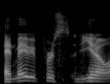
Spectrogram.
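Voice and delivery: ordinary delivery

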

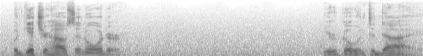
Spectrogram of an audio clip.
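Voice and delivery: very low, hushed delivery of bad news; quiet, regretful-sounding pronouncement; gentle, grave verdict. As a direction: break it softly and solemnly. God gently gives the hard news.

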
